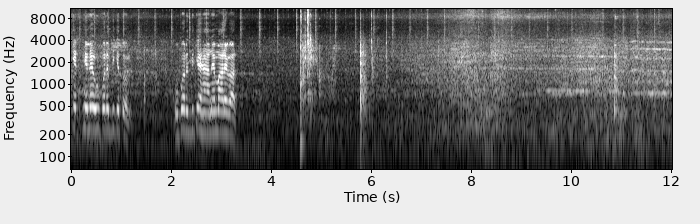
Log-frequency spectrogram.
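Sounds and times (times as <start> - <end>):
passing vehicle rumble: 0.0 - 12.0
sharp metal knock: 4.5 - 5.1.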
